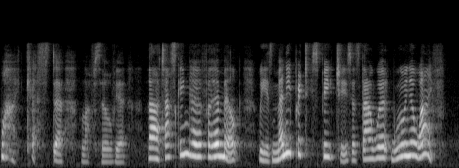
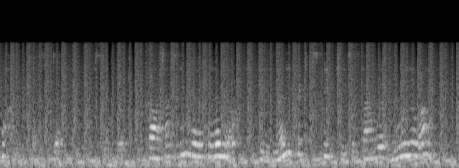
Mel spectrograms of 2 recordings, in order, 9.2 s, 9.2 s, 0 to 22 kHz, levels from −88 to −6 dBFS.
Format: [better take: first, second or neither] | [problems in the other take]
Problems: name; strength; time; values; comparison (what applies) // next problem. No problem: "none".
first | background sound (Guitar); 4 dB below the speech // room echo; dies away in 0.5 s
